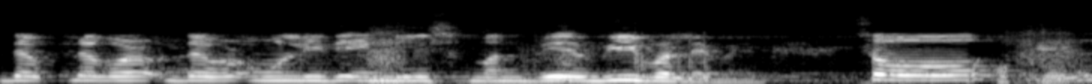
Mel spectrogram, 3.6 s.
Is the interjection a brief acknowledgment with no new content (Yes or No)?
Yes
